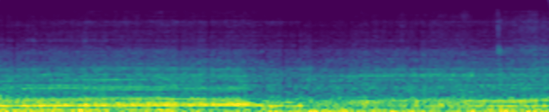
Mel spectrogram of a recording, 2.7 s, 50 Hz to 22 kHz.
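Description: An RS 200 motorcycle rides along a main road, its engine droning loudly and steadily close by with a rising, then easing pitch, and no voices.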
